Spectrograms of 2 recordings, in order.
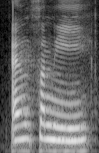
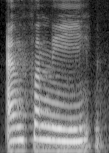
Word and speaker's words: Anthony: minister of australia is anthony albanese anthony so this is the correct pronunciation when we say um the name it's not anthony it's anthony and because it has t and h together so we say the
